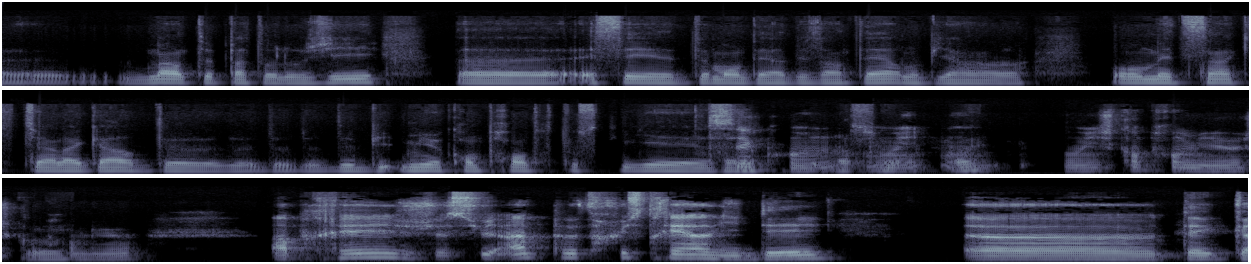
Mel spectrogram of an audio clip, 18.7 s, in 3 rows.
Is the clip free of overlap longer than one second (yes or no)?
no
